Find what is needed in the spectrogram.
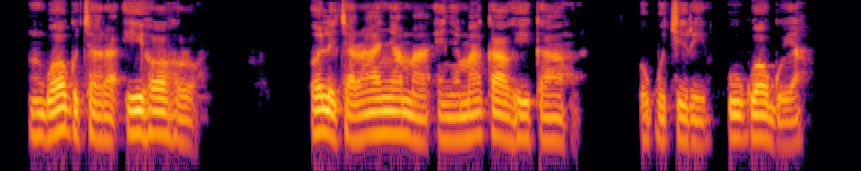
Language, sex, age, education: Igbo, male, 15-29, tertiary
